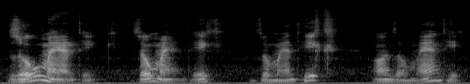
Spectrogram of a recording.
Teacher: Thì trọng âm nhấn vào âm man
